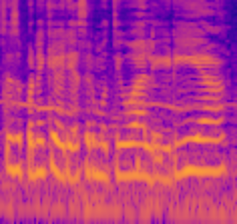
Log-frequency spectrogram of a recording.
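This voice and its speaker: A woman's voice: a little high, flat delivery, slight background noise. Bubbly young Guatemalan woman. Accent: Guatemalan Spanish. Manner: bubbly, quick to laugh. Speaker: podcast co-host.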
